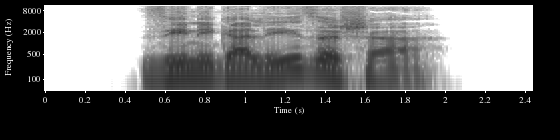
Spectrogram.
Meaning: inflection of senegalesisch: 1. strong/mixed nominative masculine singular 2. strong genitive/dative feminine singular 3. strong genitive plural
- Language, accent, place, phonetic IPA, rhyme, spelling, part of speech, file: German, Germany, Berlin, [ˌzeːneɡaˈleːzɪʃɐ], -eːzɪʃɐ, senegalesischer, adjective, De-senegalesischer.ogg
